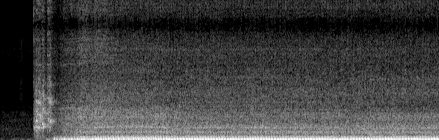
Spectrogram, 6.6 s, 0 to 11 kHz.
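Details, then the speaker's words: Vintage motorcycle started with choke on using a new NOCO NLP14 lithium battery after its old battery could not start it: fires instantly and settles into a strong, even low idle; normal start and idle. "that new battery it started in the blink of an eye all right test number one complete success"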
